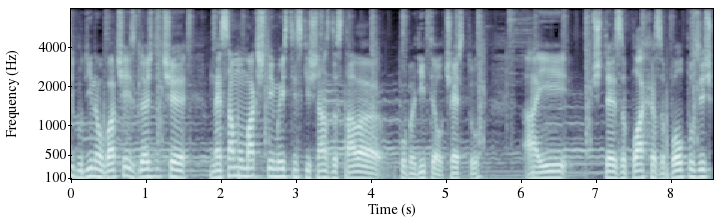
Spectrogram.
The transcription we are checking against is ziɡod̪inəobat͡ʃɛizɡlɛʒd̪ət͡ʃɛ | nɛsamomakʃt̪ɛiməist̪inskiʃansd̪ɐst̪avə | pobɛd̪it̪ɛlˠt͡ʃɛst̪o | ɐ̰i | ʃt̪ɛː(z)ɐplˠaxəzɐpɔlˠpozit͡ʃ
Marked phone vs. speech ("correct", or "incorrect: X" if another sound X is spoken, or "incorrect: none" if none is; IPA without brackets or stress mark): correct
